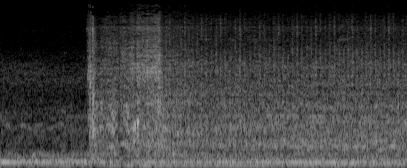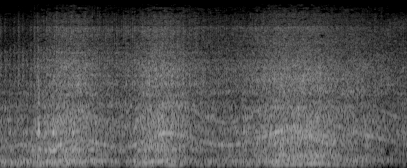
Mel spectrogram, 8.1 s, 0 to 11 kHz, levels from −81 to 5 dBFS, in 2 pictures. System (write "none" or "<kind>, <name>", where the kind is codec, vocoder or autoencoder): vocoder, BigVGAN v2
